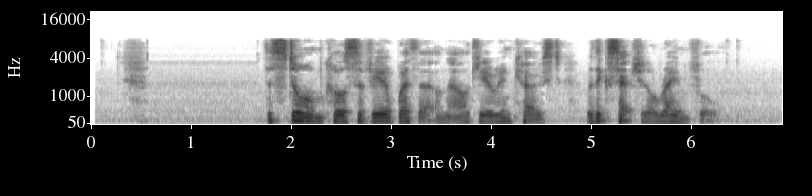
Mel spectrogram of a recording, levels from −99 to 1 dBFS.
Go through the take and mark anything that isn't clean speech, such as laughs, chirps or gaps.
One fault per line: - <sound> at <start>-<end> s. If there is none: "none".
none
